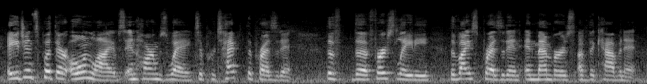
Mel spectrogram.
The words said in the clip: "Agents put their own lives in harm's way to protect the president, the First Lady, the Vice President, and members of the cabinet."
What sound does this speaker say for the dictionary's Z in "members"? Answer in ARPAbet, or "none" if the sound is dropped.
Z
